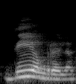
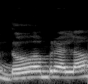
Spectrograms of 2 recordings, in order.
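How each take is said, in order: First: "the" said "dee" before "umbrella"; long ee in "the", running into "umbrella". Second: "the" said "duh" before "umbrella"; short schwa in "the", then "umbrella"; wrong "the" as duh. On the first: Teacher giving students the correct form, "the" as "dee". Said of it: "क्या बोलेंगे". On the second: Teacher showing students what not to say, "the" as "duh". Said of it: "the umbrella नहीं बोलेंगे हम". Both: Shown as a demonstration.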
